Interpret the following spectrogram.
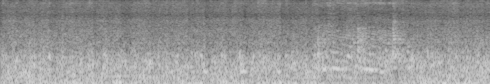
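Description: Lottery ball draw machine running with a steady loud whir while the plastic balls tumble in its clear mixing chambers, as the third ball is drawn.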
